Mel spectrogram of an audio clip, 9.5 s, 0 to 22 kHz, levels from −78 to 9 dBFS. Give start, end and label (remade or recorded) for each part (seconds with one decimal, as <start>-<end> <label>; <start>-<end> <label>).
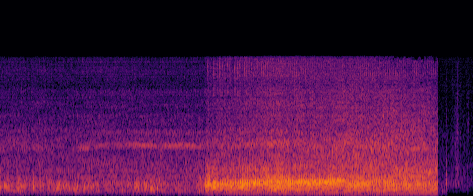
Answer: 0.0-9.5 remade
